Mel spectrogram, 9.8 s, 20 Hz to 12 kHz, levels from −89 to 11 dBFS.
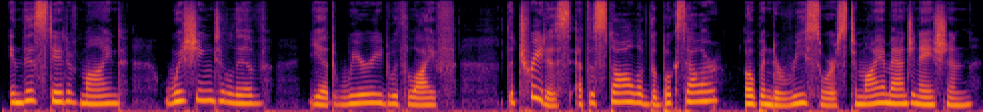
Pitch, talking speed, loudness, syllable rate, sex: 210 Hz, 160 wpm, -17 LUFS, 5.0 syllables/s, female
